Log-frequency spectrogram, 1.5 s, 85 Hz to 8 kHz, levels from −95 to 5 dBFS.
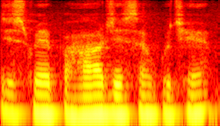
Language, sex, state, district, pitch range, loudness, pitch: Hindi, male, Tripura, Dhalai, 130-135 Hz, -16 LUFS, 130 Hz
